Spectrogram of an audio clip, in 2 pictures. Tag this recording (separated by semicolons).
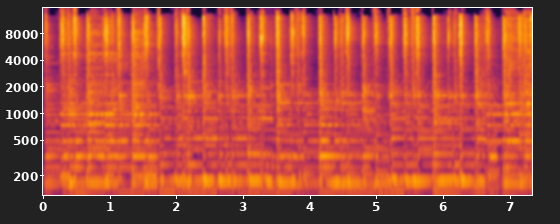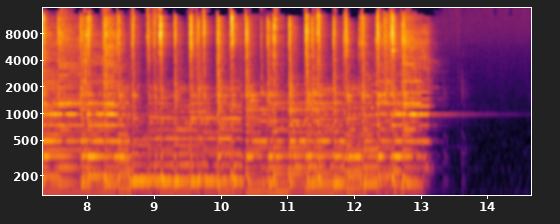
flamenco; acoustic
